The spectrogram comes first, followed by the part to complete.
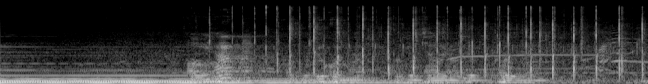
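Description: Amplified acoustic guitar, its last chord ringing on for about two seconds and fading, then a short bit of voice and scattered sharp hand claps of applause.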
